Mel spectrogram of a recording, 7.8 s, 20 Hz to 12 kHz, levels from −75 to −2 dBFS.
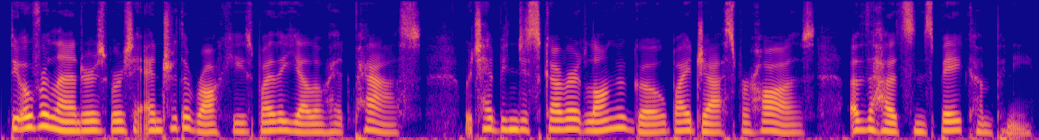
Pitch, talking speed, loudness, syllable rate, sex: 175 Hz, 190 wpm, -19 LUFS, 6.0 syllables/s, female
